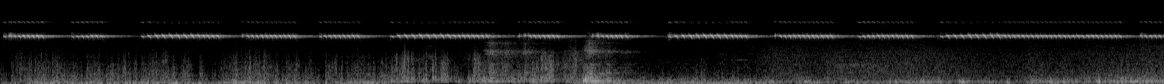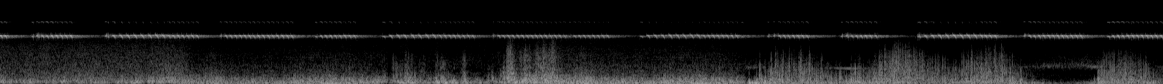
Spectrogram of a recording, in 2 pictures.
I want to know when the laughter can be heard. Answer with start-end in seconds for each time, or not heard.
4.8-6.3.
